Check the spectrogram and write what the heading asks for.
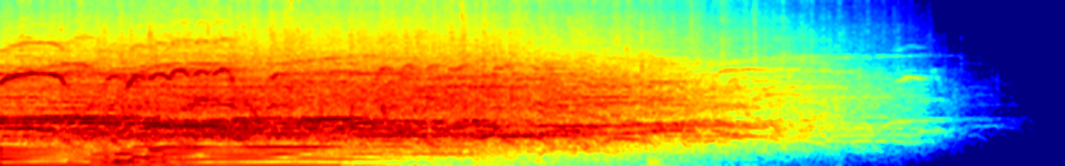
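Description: A live band's final chord rings out under an audience cheering and applauding. The low notes stop about three and a half seconds in, and the cheering fades out near the end.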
